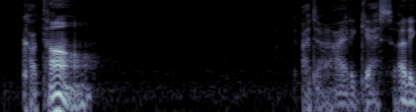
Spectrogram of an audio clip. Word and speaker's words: Wotan: Uh, Wotan is pronounced with a Germanic a W. So it's uh, Katan.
